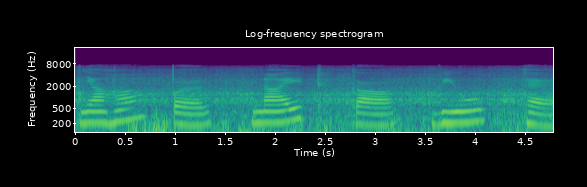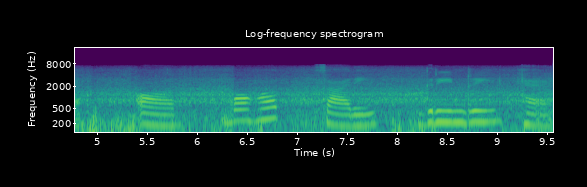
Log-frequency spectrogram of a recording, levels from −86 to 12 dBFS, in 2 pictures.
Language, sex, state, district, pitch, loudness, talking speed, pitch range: Hindi, female, Chandigarh, Chandigarh, 210 Hz, -15 LUFS, 70 wpm, 185-220 Hz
